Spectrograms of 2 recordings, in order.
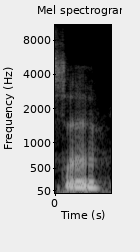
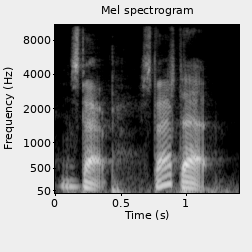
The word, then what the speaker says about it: Stapp: Yeah, Scott Staff. Stapp. Stapp. I think it's spelt like staff, like PH, or no, I think it's 2 P's. Yeah, it's 2 P's, Scott Stapp.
